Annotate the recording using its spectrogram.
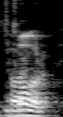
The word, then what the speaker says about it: Thor: and it's quite interesting because one of the one of the old pronunciations of Thor. – Yeah, is, Tor.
